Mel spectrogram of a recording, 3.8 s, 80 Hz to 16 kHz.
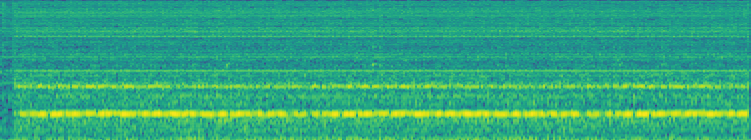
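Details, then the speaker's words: Toyota hybrid with 2.5L engine, recorder inside the engine compartment: with engine off at low speed, a steady ghostly electronic tone with soft hiss over quiet road noise, the pedestrian alert sound working normally. "And that is that pedestrian alert system. And you'll hear that come on after the engine shuts off, especially when I'm slowing down just because it only makes that noise below certain speeds."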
